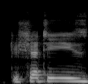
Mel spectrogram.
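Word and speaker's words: Deschutes: So, Dashuites is actually Duchettes. Dashuites, um, however you want to pronounce it, uh, out of Bend,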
